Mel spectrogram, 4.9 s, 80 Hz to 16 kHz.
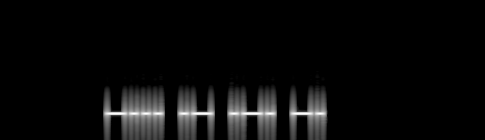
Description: Morse code, heard as a keyed tone, about 20 wpm, 700 Hz. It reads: BARN
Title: 259 Lesson 42d - Words 18-20wpm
